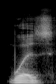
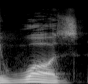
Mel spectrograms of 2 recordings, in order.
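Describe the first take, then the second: First: The vowel is a weak schwa. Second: The vowel is full and strong. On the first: The speaker calls it right. "It's with that weak schwa" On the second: The speaker calls it wrong. "we don't actually say was normally"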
